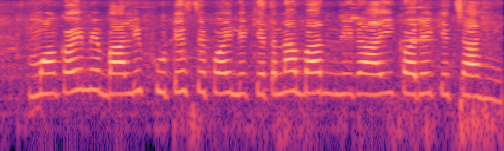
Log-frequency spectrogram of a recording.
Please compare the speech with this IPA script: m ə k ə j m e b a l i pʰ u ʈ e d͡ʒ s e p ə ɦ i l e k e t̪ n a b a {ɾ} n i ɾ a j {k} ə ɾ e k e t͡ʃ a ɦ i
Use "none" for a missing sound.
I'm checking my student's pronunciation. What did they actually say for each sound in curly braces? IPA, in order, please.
ɾ, k

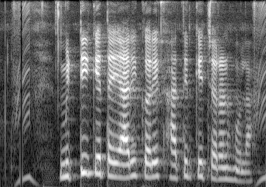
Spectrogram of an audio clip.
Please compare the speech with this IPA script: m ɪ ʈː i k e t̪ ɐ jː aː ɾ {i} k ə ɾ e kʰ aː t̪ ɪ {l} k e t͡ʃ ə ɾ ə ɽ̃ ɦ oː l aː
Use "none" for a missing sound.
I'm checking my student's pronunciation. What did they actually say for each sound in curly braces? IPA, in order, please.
i, ɾ

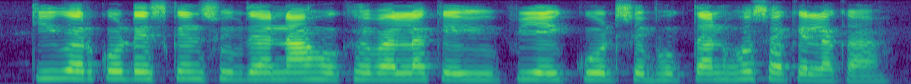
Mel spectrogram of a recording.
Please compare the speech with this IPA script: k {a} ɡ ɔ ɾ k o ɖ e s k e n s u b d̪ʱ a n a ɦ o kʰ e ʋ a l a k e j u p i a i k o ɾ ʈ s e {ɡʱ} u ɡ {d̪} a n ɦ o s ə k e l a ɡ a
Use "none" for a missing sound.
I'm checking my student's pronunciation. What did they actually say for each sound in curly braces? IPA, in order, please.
i, bʱ, t̪

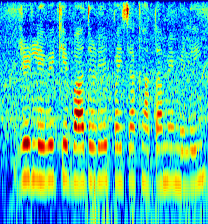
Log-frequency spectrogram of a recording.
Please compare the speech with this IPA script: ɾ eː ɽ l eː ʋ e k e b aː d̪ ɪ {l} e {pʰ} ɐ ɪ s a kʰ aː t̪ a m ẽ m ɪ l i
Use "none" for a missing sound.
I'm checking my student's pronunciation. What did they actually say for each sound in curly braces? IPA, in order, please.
ɽ, p

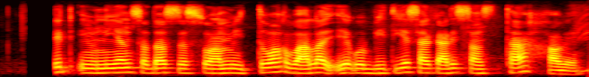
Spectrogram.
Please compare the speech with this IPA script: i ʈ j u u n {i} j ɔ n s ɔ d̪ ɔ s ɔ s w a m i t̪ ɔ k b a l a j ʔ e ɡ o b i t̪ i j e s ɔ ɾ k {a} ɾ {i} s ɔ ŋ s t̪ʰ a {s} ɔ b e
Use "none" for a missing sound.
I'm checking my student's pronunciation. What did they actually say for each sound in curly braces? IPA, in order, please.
i, a, i, h

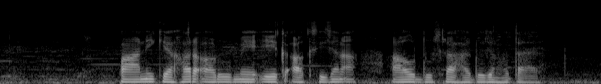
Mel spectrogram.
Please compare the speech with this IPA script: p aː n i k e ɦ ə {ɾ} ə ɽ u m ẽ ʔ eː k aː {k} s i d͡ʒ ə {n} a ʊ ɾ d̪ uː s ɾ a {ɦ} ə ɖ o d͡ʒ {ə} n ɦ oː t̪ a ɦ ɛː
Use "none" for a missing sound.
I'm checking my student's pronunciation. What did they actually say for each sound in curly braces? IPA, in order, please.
ɾ, k, n, ɦ, ə

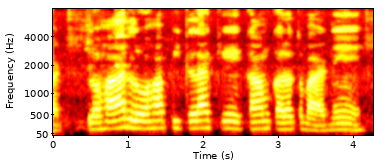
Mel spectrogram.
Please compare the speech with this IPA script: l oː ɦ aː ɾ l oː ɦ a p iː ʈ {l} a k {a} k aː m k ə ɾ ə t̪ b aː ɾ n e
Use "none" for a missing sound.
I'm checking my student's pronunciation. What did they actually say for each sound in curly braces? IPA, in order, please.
l, e

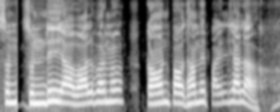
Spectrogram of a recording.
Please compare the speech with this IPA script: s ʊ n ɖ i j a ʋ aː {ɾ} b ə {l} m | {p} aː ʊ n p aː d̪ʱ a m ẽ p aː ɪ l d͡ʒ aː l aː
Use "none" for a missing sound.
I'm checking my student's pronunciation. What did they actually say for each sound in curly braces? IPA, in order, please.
l, ɾ, k

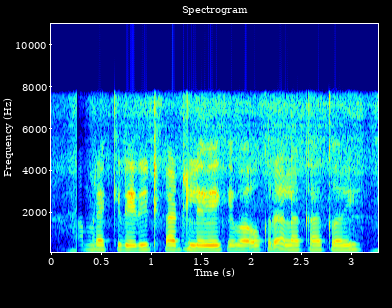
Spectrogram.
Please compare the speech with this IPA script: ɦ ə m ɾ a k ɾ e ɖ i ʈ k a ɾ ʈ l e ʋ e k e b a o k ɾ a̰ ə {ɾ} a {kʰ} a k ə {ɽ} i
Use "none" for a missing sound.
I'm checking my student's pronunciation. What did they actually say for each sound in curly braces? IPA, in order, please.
l, k, ɾ

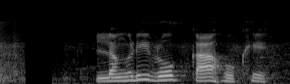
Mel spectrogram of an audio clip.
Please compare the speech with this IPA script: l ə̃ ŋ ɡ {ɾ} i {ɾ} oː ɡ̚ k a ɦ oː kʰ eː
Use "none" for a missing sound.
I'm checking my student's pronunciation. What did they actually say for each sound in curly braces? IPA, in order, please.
ɽ, ɾ

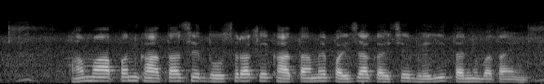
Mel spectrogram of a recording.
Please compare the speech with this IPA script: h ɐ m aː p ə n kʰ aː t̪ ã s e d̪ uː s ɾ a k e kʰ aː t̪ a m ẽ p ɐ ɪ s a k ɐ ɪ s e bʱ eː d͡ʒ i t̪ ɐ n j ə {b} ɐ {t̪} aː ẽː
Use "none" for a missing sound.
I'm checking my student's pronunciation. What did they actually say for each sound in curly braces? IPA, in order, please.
b, t̪

